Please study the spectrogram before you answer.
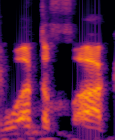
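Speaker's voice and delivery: soft, groggy retold reaction; quiet, understated bewilderment; non-confrontational. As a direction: act out just waking, too sleepy to argue. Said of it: "so non-confrontational".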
